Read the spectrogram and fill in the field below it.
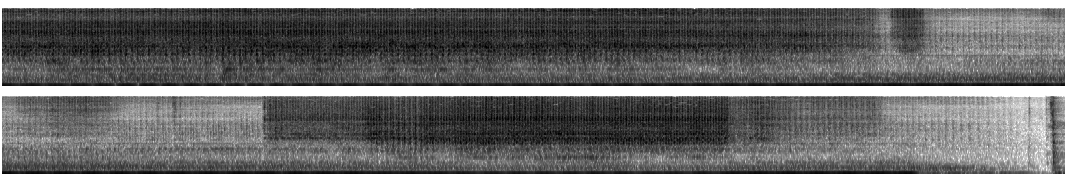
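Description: A scroll saw buzzes steadily with a rapid chatter.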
